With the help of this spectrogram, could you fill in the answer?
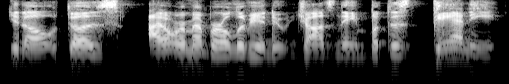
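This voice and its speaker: A man's voice: medium pitch, brisk, sharp tone, dry recording. A man co-hosting a casual comedy chat about films, joking and swearing as he rambles along. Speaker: podcast co-host.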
